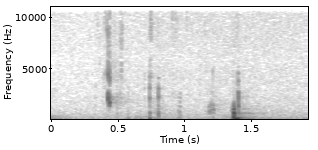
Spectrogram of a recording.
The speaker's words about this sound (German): Okay, so, dann schlucken Sie jetzt bitte einmal. Okay. Noch einmal bitte schlucken.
